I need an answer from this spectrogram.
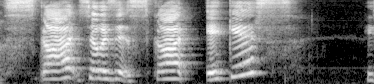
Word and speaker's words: Ickes: Scott, so is it Scott Ickes? He said Scott, because I think I would have said Scott Ikes. That's how I would have pronounced it, but he said it rhymes with Spartacus.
